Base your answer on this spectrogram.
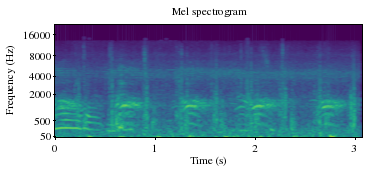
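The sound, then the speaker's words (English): Several crows caw repeatedly in Yoyogi Park in central Tokyo, their harsh, rasping calls overlapping in an irregular rhythm at a steady, fairly loud level with a faint background hum. “But the battle with the pesky passerines continues today, as NPR's Louisa Lim found out on a recent trip to Tokyo.”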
